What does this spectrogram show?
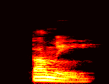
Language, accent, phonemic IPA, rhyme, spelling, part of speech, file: English, Australia, /ˈbʌmi/, -ʌmi, bummy, adjective / noun, En-au-bummy.ogg
- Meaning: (adjective) Like a bum (homeless person or hobo); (noun) bottom; buttocks; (adjective) Lousy; depressed or disappointed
